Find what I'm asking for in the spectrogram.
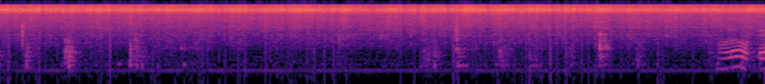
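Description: Grated coconut roasts in a pan for a moringa leaf chammanthi, giving a steady soft sizzle with repeated scraping stirs of a spoon, close and clear with no talking.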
